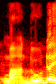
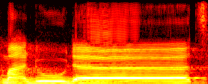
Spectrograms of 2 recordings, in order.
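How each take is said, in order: First: The final vowel is short. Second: The final vowel is long. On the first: "alifnya tidak ada, pendek" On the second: "yang satu panjang"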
